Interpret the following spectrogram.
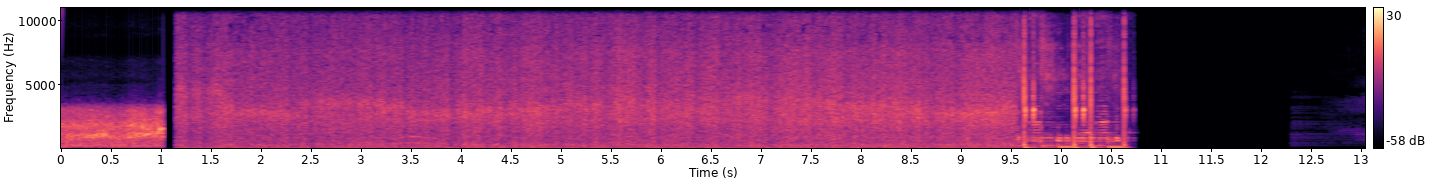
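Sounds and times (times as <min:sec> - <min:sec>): strong wind buffeting microphone: 0:01.2 - 0:09.6.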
